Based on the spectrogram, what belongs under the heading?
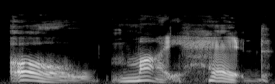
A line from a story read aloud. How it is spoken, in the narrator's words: I grumbled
